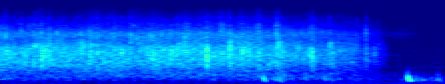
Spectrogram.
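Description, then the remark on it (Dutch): A standing crowd applauds to welcome a guest, in a dense, steady patter of many hands clapping, then the clapping stops abruptly, leaving a brief low thump in the quiet. “Dus laten we een applaus geven voor, voor Kees.”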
